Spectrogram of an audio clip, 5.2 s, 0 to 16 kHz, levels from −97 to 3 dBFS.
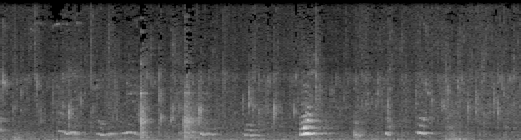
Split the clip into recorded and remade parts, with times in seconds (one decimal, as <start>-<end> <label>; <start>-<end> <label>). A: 0.0-5.2 recorded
